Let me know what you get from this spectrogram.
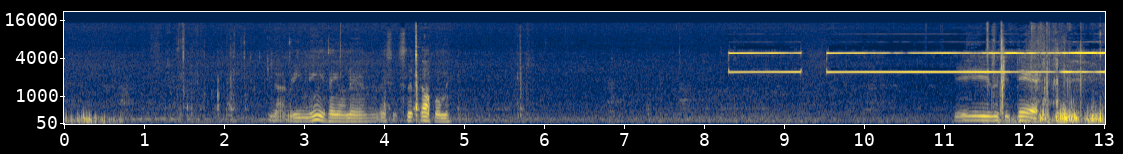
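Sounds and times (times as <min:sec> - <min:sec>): multimeter high-pitched beep: 0:08.3 - 0:13.0.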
